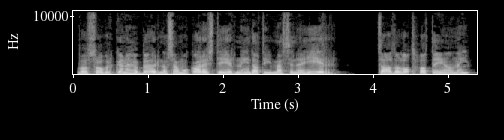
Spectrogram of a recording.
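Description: A man's voice: high voice, fairly quick. A man preaching a sermon, telling the story vividly and often turning to his listeners with little questions. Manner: lively storytelling, addresses listeners with "lieve mensen" and tag questions.

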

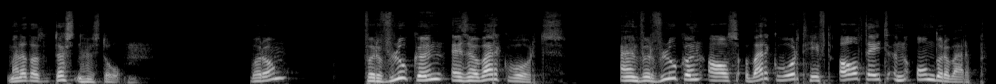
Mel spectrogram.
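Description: A man's voice: high-pitched, slow. A man preaching a sermon, telling the story vividly and often turning to his listeners with little questions. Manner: lively storytelling, addresses listeners with "lieve mensen" and tag questions.

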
